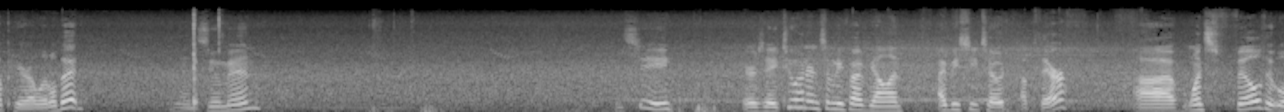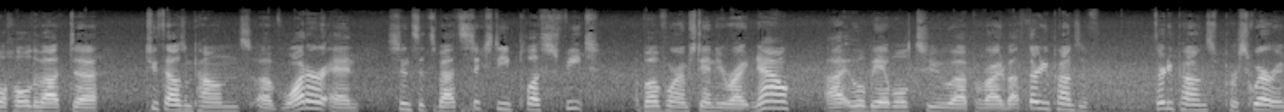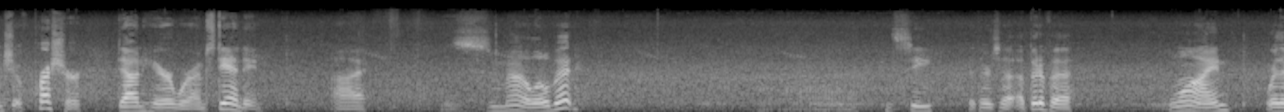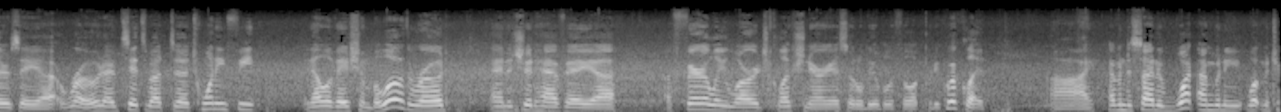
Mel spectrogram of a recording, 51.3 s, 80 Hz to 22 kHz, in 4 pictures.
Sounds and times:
Speech: 0.0s - 0.9s, 1.8s - 2.7s, 6.2s - 6.8s, 7.5s - 10.8s, 11.4s - 23.8s, 24.4s - 28.3s, 29.0s - 29.4s, 30.2s - 31.5s, 34.6s - 36.4s, 37.4s - 48.4s, 49.0s - 51.3s.

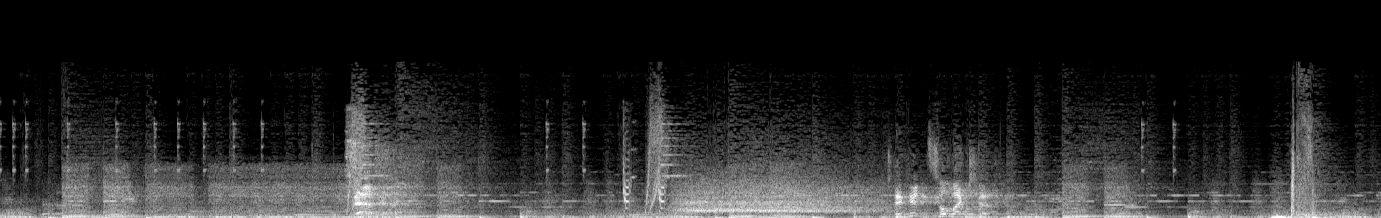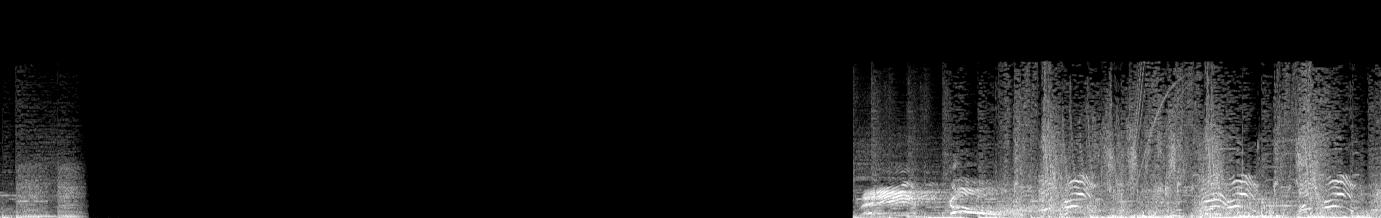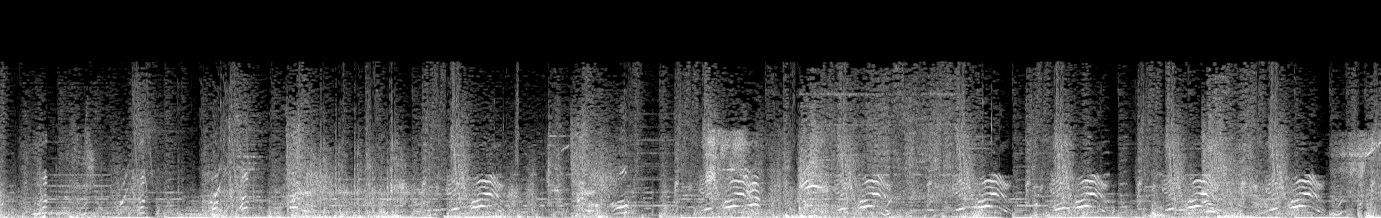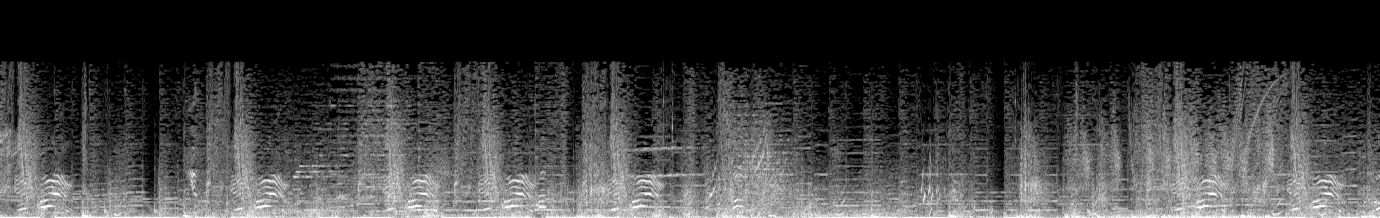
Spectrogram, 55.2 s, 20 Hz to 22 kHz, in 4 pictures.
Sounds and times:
Music: 0.0s - 14.8s, 22.4s - 55.2s.

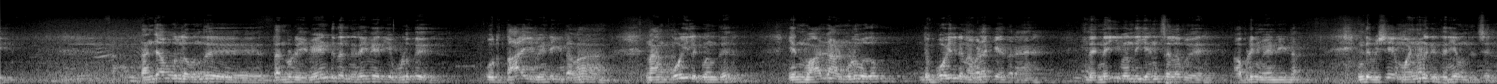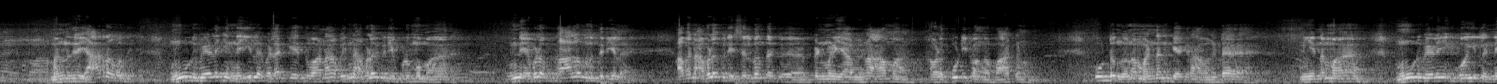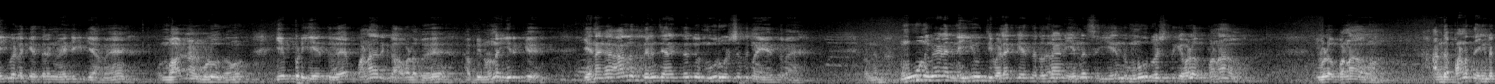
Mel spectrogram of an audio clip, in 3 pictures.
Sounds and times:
Male speech, man speaking: 1.4s - 42.5s, 43.1s - 44.8s.

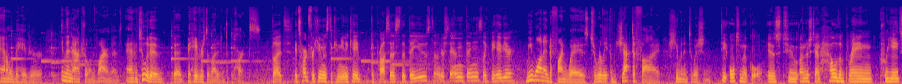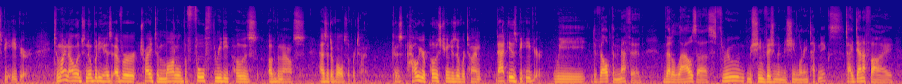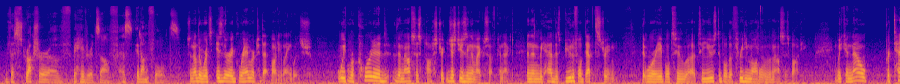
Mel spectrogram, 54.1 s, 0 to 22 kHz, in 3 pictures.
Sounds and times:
Speech: 0.0s - 54.0s.

